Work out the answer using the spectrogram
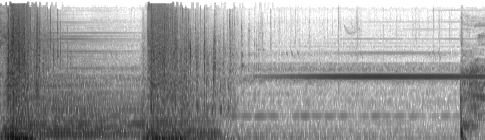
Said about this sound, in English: Devastation seared through him, and with a scream, he smashed his guitar onto the stage floor.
